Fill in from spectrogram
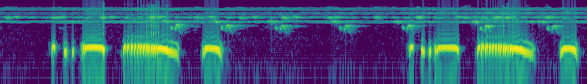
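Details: Spotted dove calling rivals, a call used to lure wild doves. Two coo phrases four seconds apart, each stuttered notes, a long falling coo, and a short end note. Faint chirps from other birds and insect hum.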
